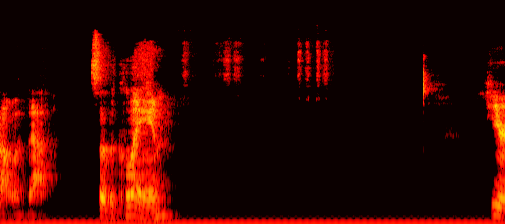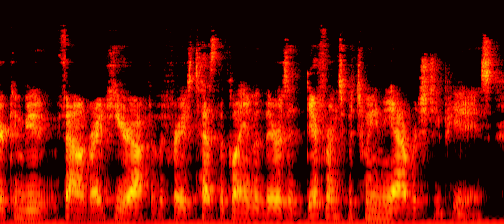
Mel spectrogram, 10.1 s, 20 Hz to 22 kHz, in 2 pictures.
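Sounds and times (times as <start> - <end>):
steady low hum: 0.0 - 10.0
marker writing on paper: 1.8 - 3.4.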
